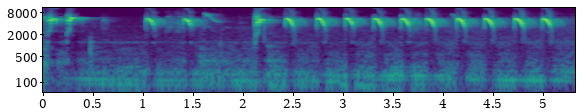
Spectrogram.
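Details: Song of a brown-throated sunbird, called kolibri kelapa or manggar, offered as a lure and song model: a few scattered shrill chirps, then a fast, even run of about twelve sharp, high down-slurred notes over a low background hum.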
